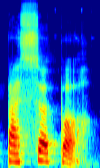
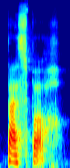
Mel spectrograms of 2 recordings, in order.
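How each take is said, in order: First: The middle E is sounded as a vowel. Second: The middle E is silent. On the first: The speaker calls it wrong. "you don't say passeport" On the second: The speaker calls it right. "but passport"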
